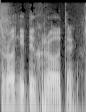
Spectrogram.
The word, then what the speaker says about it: Ronnie De Groot: Do I pronounce it like that, De Groot? – Yes, it's more or less like that. It's Ronnie De Groot.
